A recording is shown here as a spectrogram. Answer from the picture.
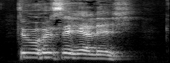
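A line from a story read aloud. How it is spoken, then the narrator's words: Shrieking. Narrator (German): kreischte das bengalische Licht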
